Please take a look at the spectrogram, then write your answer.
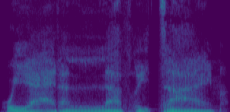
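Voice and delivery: deep contented monster; smiling Blob. Acted. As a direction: drop low and slow, pleased. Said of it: "smiled Blob".

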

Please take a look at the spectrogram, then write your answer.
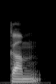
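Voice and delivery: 甘 as "kam", closing on m; Hokkien reading. Shown as a demonstration. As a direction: say 甘 in Hokkien with lips shut at the end. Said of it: "省份从第一个".

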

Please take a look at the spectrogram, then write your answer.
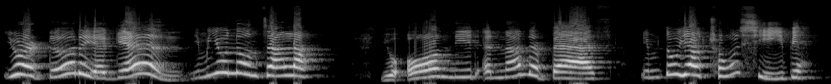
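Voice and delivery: dismayed mother bunny, voice up; scolding mother. A narrator's reading. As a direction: scold the little ones loudly. Mother scolds the dirty bunnies.

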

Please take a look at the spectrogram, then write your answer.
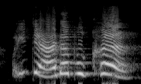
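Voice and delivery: high, loud fast little protest; child protesting. Acted. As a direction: insist like a wide-awake toddler. Child insists he's not sleepy.

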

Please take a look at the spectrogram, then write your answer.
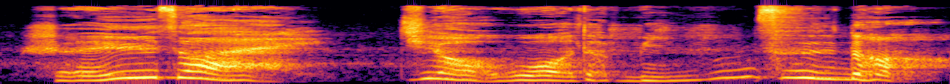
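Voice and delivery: low, slow bear voice; deep voice from above; booming voice from sky. A narrator's reading. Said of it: "很低沉的声音".

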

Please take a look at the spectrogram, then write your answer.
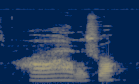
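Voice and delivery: ordinary delivery

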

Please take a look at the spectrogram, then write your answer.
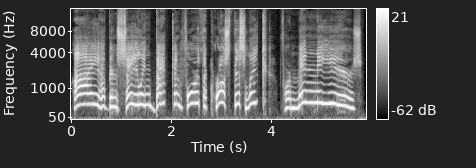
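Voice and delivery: very high, tiny, self-important insect voice; a little insect bragging; boastful mosquito. Acted. Mosquito boasting to Grasshopper mid-puddle, tiny high voice.

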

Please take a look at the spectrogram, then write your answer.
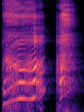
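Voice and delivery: high light amused chuckle; bee's laugh. Acted. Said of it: "蜜蜂说".

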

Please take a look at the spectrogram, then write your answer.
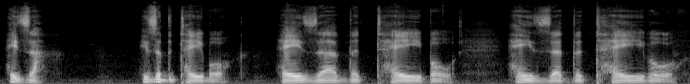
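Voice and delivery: "at" reduced to uh before "the"; slow, linked phrase with the t of "at" dropped; weak form. Shown as a demonstration. Teacher drilling he's at the table, slowed-down weak "at". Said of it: "读为呃".

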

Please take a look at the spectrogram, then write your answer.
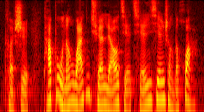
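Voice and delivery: usual speaking voice

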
